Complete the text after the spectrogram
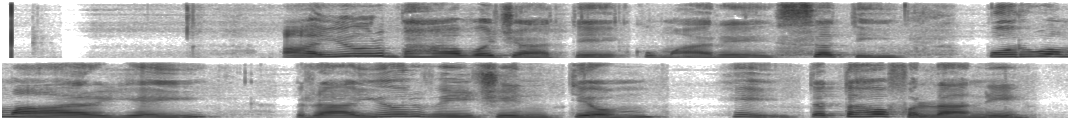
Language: Sanskrit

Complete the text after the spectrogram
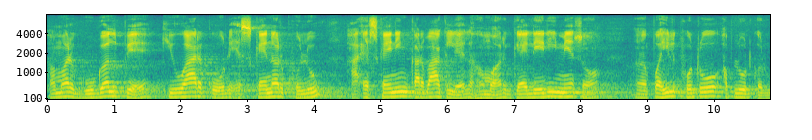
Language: Maithili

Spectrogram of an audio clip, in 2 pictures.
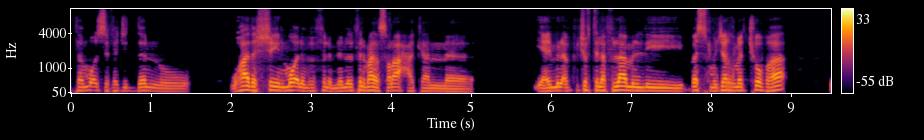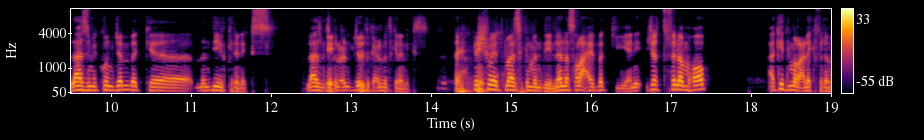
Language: Arabic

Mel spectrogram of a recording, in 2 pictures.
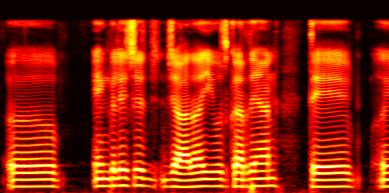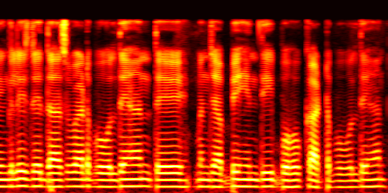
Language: Punjabi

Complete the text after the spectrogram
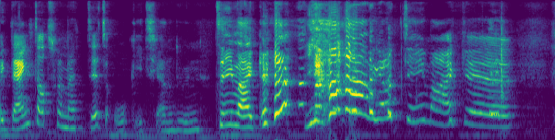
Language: Dutch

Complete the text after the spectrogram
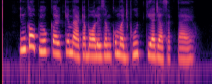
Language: Hindi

